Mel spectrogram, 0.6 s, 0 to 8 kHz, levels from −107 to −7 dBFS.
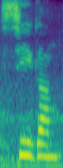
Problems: none marked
